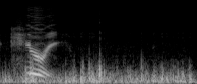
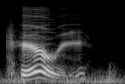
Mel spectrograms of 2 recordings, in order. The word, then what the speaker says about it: Kiri: It is not Carrie, it's Kiri. And so, I don't know why there's a problem, but in case you've wondered the exact pronunciation, it is Kiri. Kind of rhymes with, ear, hear, Kiri.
